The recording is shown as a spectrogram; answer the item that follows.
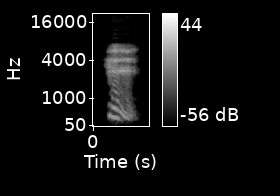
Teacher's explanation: It's a fourth tone, falling.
